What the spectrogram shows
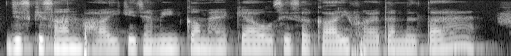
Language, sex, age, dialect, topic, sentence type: Hindi, female, 25-30, Marwari Dhudhari, agriculture, question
